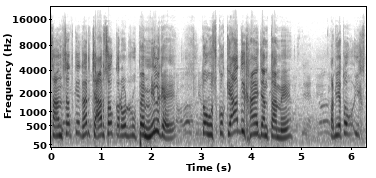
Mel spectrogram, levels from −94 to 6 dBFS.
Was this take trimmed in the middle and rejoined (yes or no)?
no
